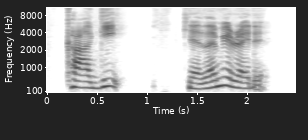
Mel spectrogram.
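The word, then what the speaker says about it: かぎ: This is ka. And this is ki. But then, now that it has tenten on it, it is gi. So it's pronounced as kagi.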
